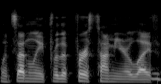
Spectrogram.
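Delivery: ordinary delivery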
